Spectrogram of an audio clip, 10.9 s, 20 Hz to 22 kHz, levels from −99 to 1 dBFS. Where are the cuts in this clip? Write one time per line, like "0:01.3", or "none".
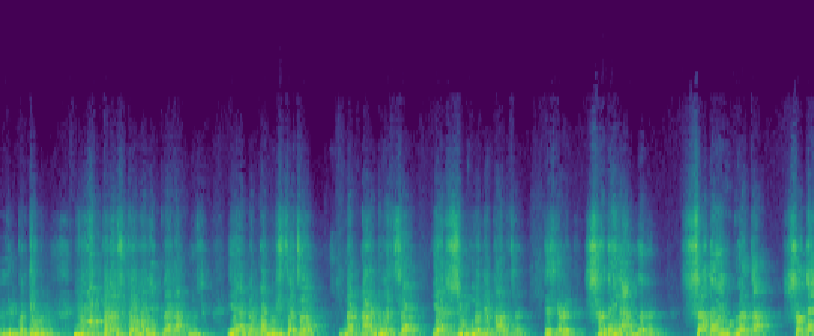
none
